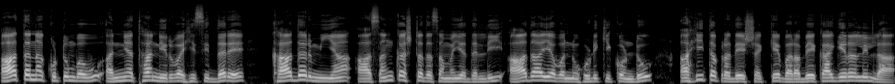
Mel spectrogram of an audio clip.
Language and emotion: Kannada, neutral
